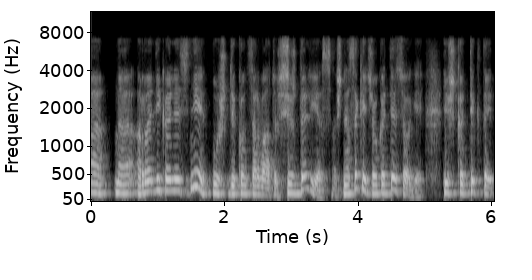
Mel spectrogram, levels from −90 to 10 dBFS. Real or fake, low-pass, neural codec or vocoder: real; 7.2 kHz; none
